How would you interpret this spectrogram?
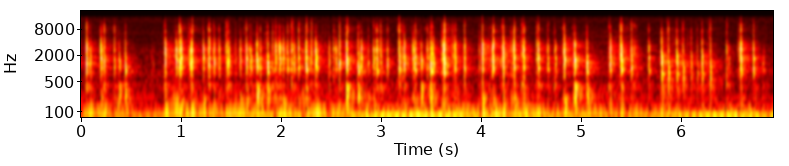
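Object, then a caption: Low-profile mechanical keyboard with plastic keycaps. A white low-profile NuPhy Air96 mechanical keyboard with Wisteria switches and plastic keycaps is typed on continuously with the fingertips. It gives a rapid, steady stream of short, bright clacks with almost no ring and little low end.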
